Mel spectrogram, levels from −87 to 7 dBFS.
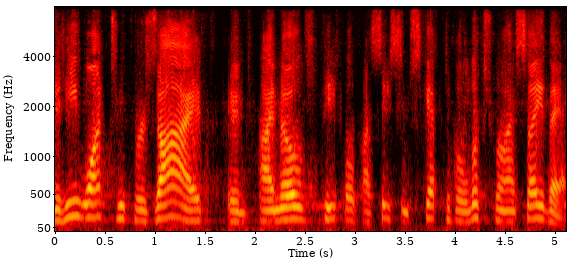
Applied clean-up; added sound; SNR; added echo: neural separator model SepFormer DNS4.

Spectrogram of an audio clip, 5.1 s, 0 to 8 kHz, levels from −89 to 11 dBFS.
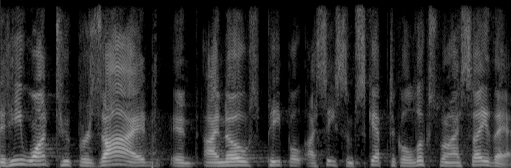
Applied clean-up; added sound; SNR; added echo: none; none; none; none.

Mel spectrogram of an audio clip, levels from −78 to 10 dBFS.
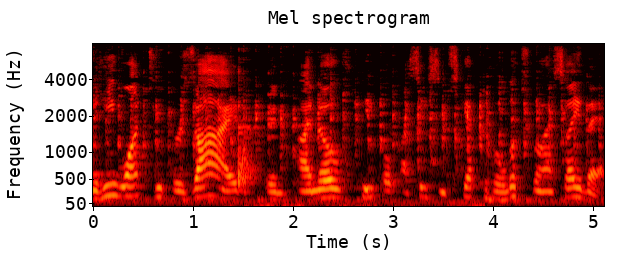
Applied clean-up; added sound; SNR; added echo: classical method log-MMSE.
